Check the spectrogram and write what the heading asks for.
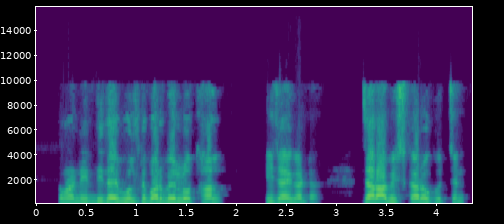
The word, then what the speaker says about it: লোথাল: আমরা নেক্সট স্লাইডে যাই লথাল এই স্পেলিংটা একটু ভুল আছে লোথাল ল এ ওকার থ আকার ল লথাল সভ্যতা কাটো লোথাল বানানটাকে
